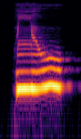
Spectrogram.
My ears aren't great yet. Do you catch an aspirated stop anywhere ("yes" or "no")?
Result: no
